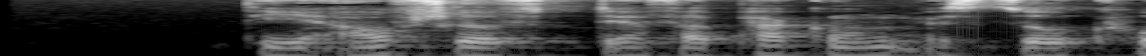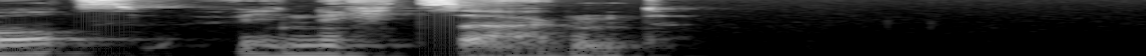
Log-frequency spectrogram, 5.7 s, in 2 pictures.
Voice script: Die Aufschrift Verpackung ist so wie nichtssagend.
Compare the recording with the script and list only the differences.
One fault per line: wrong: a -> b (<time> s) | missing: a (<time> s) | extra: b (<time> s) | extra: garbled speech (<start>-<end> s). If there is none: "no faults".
extra: der (1.5 s)
extra: kurz (2.7 s)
